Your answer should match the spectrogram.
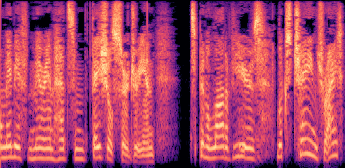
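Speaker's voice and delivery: a hint of a mother near tears; upset Therese. A narrator's reading. Therese doubts the photo is her daughter, high and halting.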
